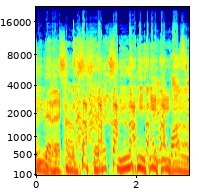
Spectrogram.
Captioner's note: laughing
